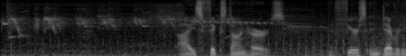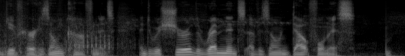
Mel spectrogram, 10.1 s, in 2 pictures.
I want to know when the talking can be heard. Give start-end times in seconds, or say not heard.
2.2-10.0.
